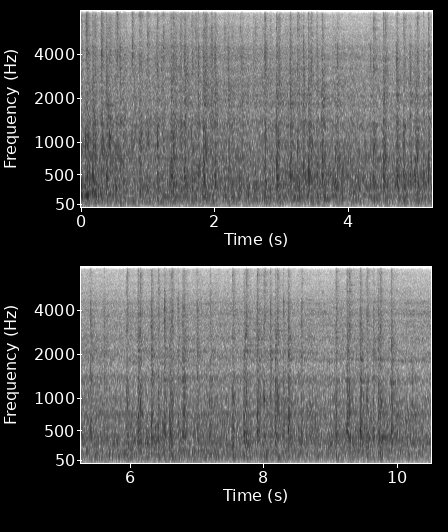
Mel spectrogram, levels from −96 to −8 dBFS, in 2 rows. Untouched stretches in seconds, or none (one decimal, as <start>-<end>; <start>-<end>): 0.0-3.7; 4.5-10.5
